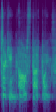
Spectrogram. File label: checking t spawn, radio; LEET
